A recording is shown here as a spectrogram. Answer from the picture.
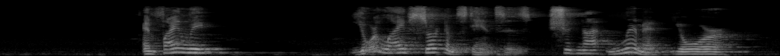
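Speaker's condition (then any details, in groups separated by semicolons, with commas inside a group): Cleft palate; congenital cleft palate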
